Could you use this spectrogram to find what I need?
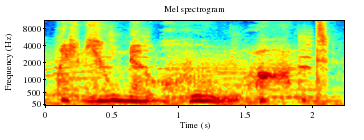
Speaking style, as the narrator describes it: he whispered nervously

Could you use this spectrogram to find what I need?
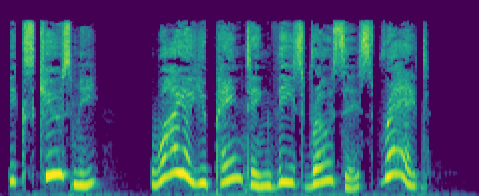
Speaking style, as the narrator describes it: Alice was very curious, asked timidly

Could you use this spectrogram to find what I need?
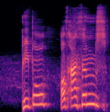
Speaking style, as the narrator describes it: he shouted

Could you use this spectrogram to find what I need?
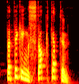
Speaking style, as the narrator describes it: cried Smee

